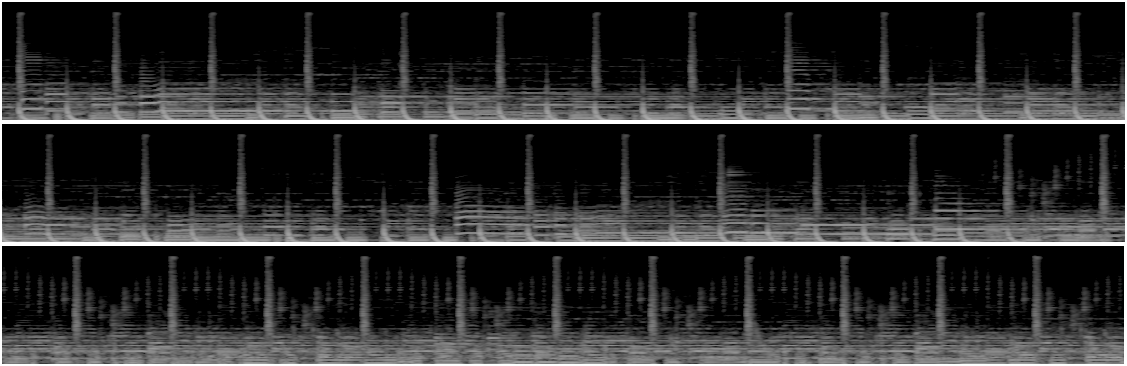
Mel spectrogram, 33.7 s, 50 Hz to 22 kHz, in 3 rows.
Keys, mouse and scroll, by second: 0.8 click, 4.5 click, 6.5 click, 7.2 click, 8.1 shift+right click, 9.7 shift+right click, 14.0 shift+right click, 15.3 shift+right click, 15.9 shift+middle click, 19.0 click, 20.0 click, 22.6 click, 24.4 click, 27.4 click, 28.2 click, 28.6 right click, 29.1 click, 33.2 click.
